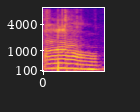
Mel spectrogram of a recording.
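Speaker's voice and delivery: ordinary delivery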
